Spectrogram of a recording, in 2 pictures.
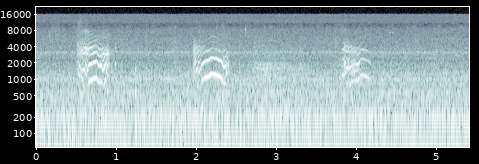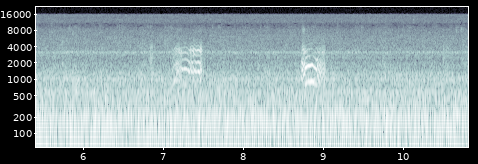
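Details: Tiny foster kitten only a week old, a rescue named Cookie or Nan: five short rising-falling mews spaced roughly two seconds apart, each bright and thin, against a constant low background hum.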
